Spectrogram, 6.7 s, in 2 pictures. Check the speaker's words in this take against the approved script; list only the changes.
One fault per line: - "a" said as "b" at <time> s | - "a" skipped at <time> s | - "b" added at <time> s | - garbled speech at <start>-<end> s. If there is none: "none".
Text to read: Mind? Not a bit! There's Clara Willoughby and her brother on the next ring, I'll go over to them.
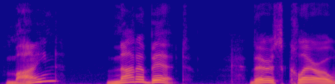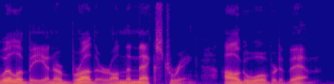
none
